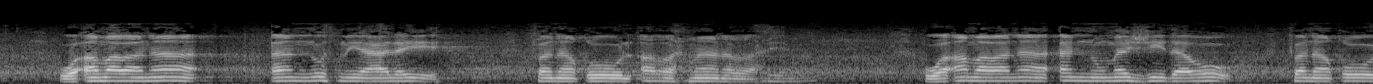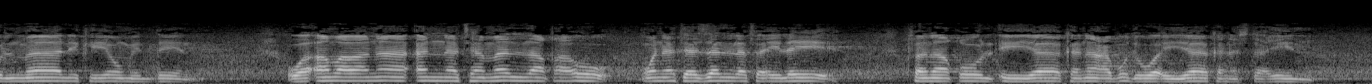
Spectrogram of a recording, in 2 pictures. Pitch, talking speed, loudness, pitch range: 155 Hz, 50 wpm, -20 LUFS, 145-165 Hz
